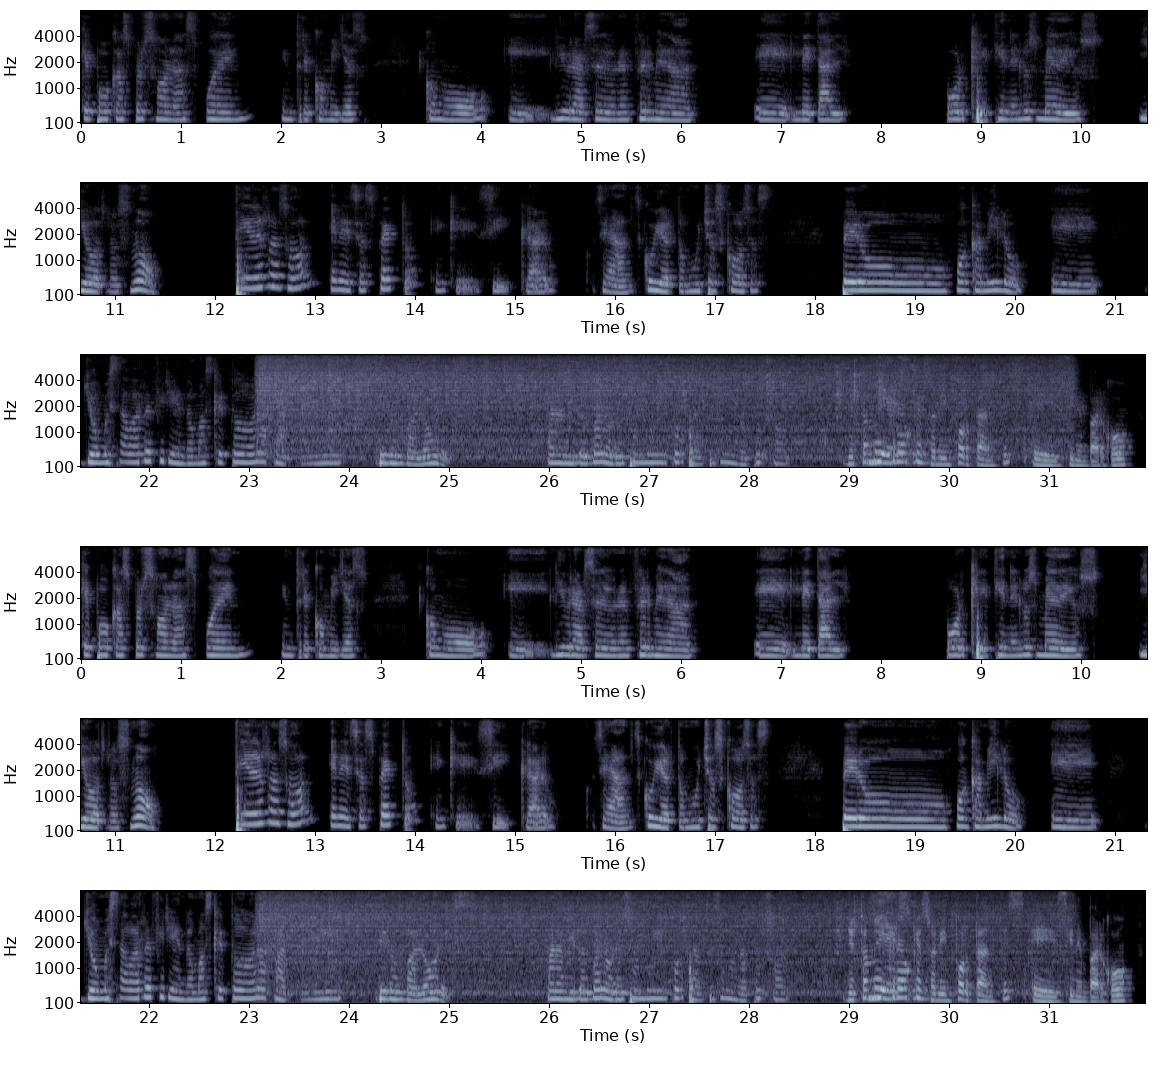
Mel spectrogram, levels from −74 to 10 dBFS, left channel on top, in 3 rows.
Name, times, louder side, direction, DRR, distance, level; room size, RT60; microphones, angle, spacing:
voice 1, 0.0-1.7 2.0-2.8 3.4-6.1 6.7-7.7 8.7-10.2 10.6-11.4 12.2-15.4 15.8-17.5 18.3-20.1 20.4-20.8 21.3-23.9 24.3-25.3 26.0-28.5 29.2-29.8, right 2 dB, 30° right, 1.1 m, -27 dB
sound 1, 23.1-31.3, left 1 dB, 15° left, 2.3 m, -31 dB
voice 2, 28.9-31.8, right 3 dB, 60° right, 1.2 m, -25 dB
12.0 x 5.2 x 2.5 m
head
